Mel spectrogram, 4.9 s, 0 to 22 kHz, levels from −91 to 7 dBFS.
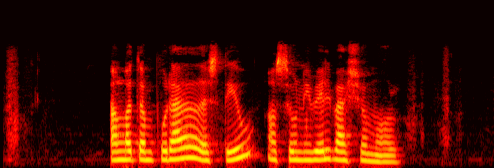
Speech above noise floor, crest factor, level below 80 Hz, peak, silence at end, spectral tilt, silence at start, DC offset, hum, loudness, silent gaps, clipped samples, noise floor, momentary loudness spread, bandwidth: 51 dB; 18 dB; -66 dBFS; -6 dBFS; 0.95 s; -7 dB/octave; 0.1 s; under 0.1%; none; -23 LUFS; none; under 0.1%; -73 dBFS; 8 LU; 7.6 kHz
